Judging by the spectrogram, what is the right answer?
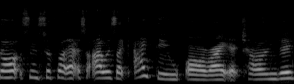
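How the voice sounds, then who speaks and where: This woman has a Yorkshire accent and a high pitch. Her pitch varies in an ordinary way. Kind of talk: casual talk to camera. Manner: hesitant, conversational.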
